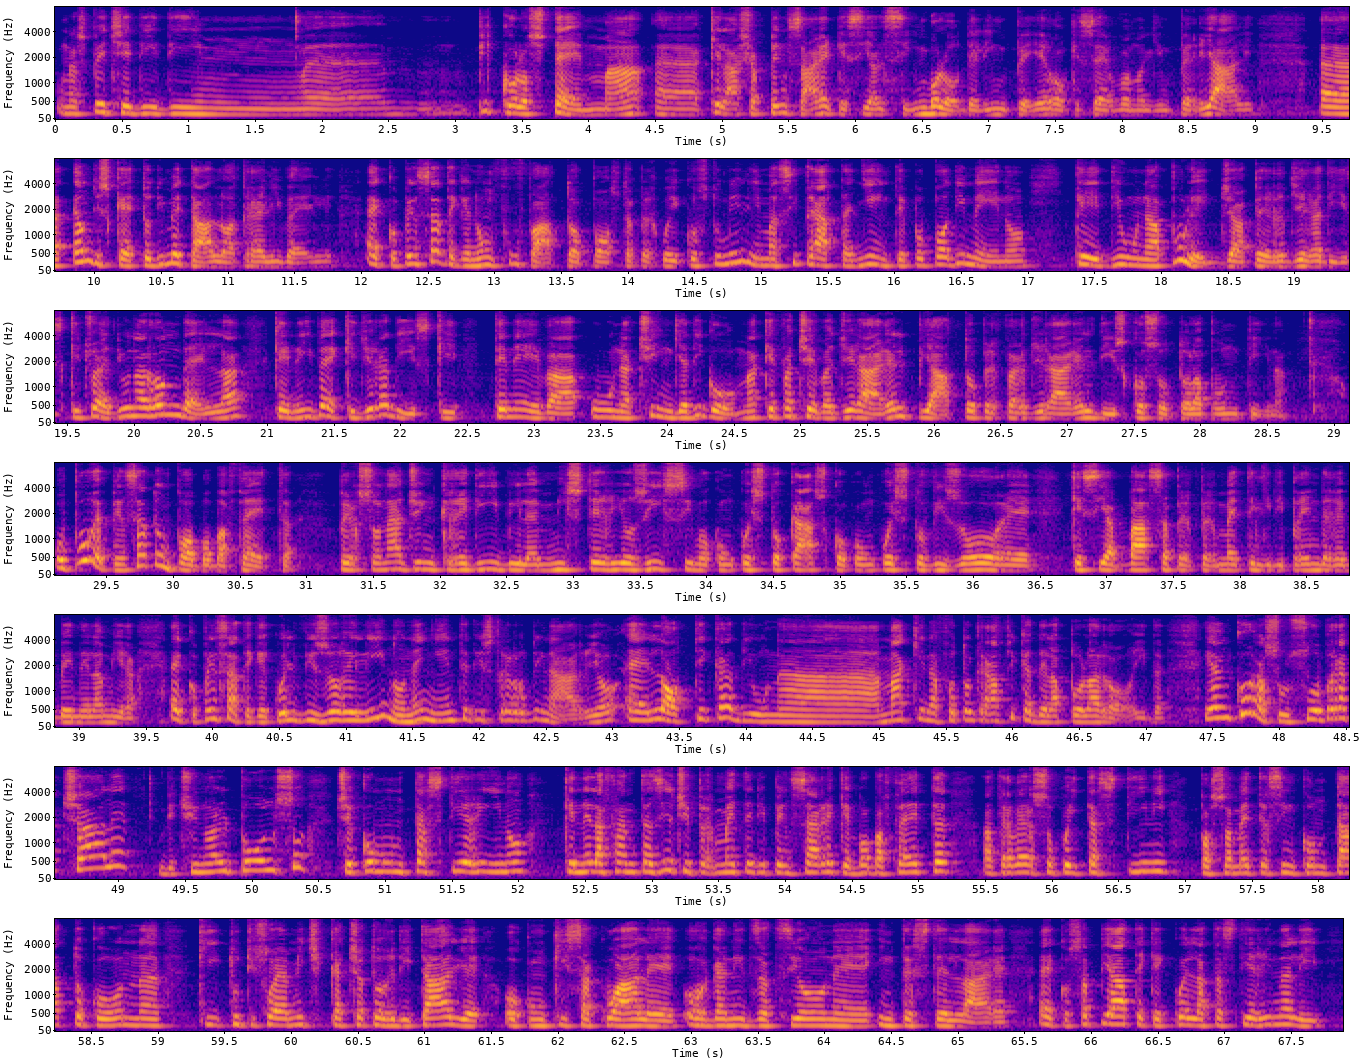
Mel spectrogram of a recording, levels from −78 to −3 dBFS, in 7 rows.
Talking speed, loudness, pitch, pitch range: 155 wpm, -22 LUFS, 180 Hz, 160-210 Hz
